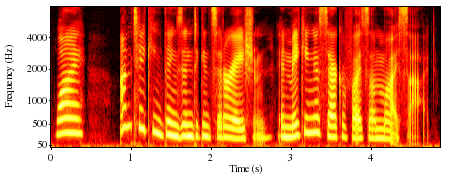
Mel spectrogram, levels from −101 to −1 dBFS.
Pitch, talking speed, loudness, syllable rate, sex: 255 Hz, 160 wpm, -17 LUFS, 5.8 syllables/s, female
